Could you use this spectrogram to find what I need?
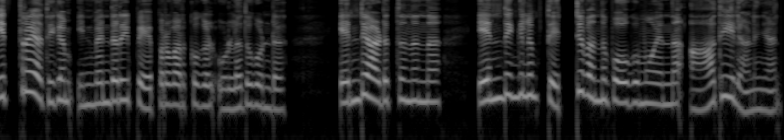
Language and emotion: Malayalam, fearful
